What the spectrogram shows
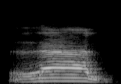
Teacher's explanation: जबान की जो आपकी नोक है ऊपर के दांतों के किनारों को लगेगी, सिर्फ दो दांत। थोड़ी सी जबान बाहर आएगी आपकी। दाल, पीछे से जबान नीचे ही रहेगी।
